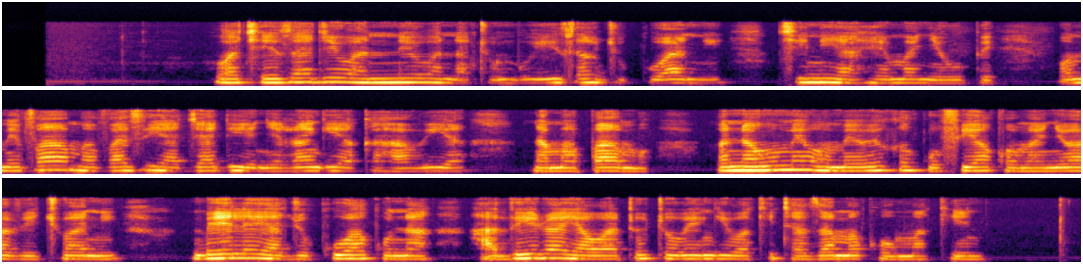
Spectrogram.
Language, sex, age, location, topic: Swahili, female, 18-24, Nairobi, government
